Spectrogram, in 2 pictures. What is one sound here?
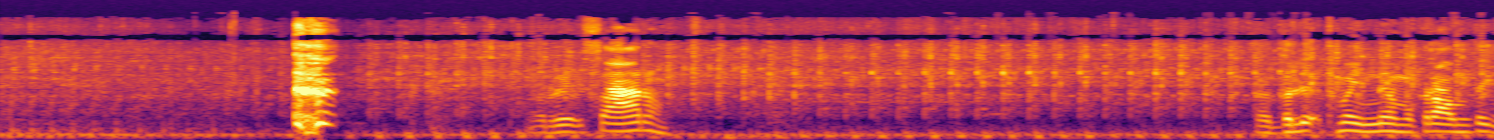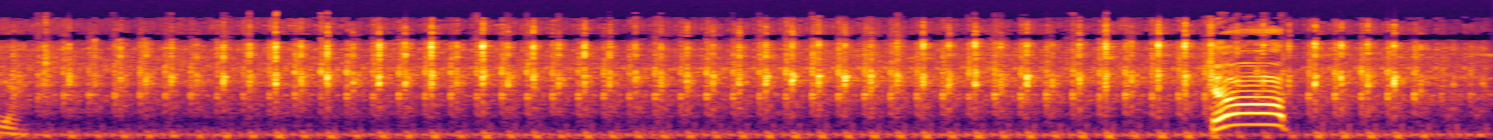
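A small farm engine putters steadily at a distance.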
